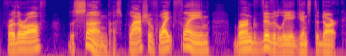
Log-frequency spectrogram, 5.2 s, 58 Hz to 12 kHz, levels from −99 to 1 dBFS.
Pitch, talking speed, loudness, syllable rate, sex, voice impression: 100 Hz, 160 wpm, -20 LUFS, 5.0 syllables/s, male, masculine, adult-like, soft, slightly muffled, slightly intellectual, sincere, slightly reassuring, slightly wild, kind, slightly modest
